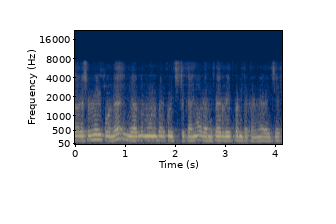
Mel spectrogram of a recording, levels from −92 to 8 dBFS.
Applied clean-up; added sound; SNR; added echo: neural separator model SepFormer DNS4.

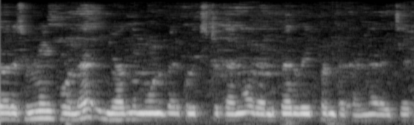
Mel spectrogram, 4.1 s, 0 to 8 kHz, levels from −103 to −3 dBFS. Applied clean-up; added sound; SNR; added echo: classical method WPE with log-MMSE.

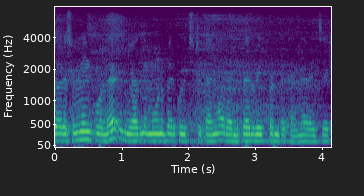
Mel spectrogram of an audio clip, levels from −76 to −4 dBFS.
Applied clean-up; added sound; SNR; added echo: none; none; none; none.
